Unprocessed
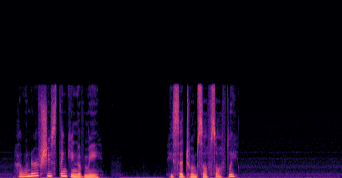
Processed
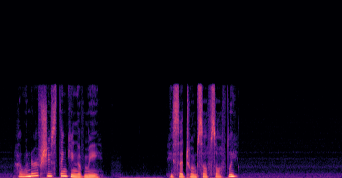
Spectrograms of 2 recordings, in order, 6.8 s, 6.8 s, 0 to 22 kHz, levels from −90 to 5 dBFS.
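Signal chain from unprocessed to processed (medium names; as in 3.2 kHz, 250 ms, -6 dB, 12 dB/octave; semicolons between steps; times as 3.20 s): peaking EQ 250 Hz +11.5 dB 0.35 oct; trim -1 dB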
